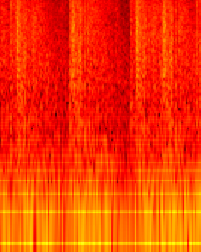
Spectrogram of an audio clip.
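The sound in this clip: A series of loud explosion booms as explosives ignite across an entire fairground, dense overlapping blasts forming a continuous rumbling roar punctuated by several sharper bursts.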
